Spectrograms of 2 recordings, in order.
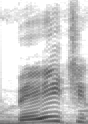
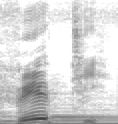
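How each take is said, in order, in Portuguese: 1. A palavra começa com som de B. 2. A palavra começa com som de V. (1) "O beit com um dagueche, ela tem um som de B" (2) "Sem um dagueche, ela tem um som de V, de vete"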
